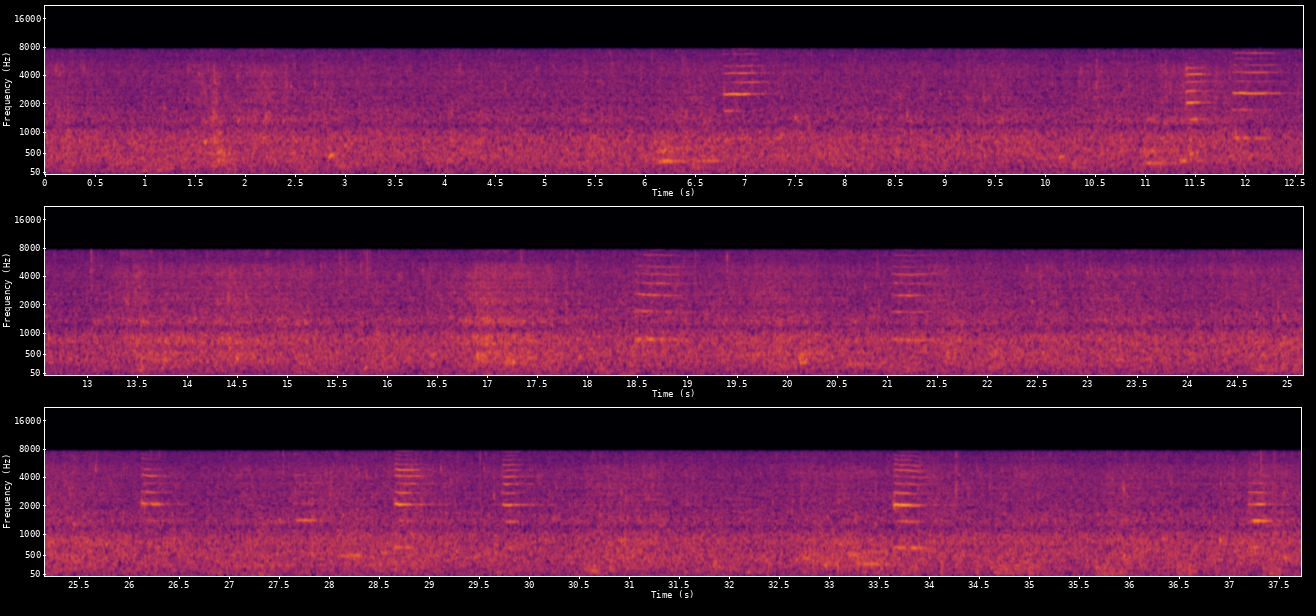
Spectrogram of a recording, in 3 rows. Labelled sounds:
6.7	7.3	killer whale, northern resident, G clan, call N24ii, 2.4 to 6.9 kHz
11.4	12.4	killer whale, northern resident, G clan, call N24ii, 2.5 to 7.9 kHz
18.4	19.0	killer whale, northern resident, G clan, call N24ii, 1.6 to 7.8 kHz
21.0	21.5	killer whale, northern resident, G clan, call N24ii, 2.4 to 6.9 kHz
26.1	26.4	killer whale, northern resident, G clan, call N24ii, 2.0 to 4.3 kHz
28.6	30.1	killer whale, northern resident, G clan, call N24ii, 1.9 to 5.0 kHz
33.6	34.1	killer whale, northern resident, G clan, call N24ii, 1.8 to 7.0 kHz
37.2	37.5	killer whale, northern resident, G clan, call N24ii, 2.0 to 2.2 kHz

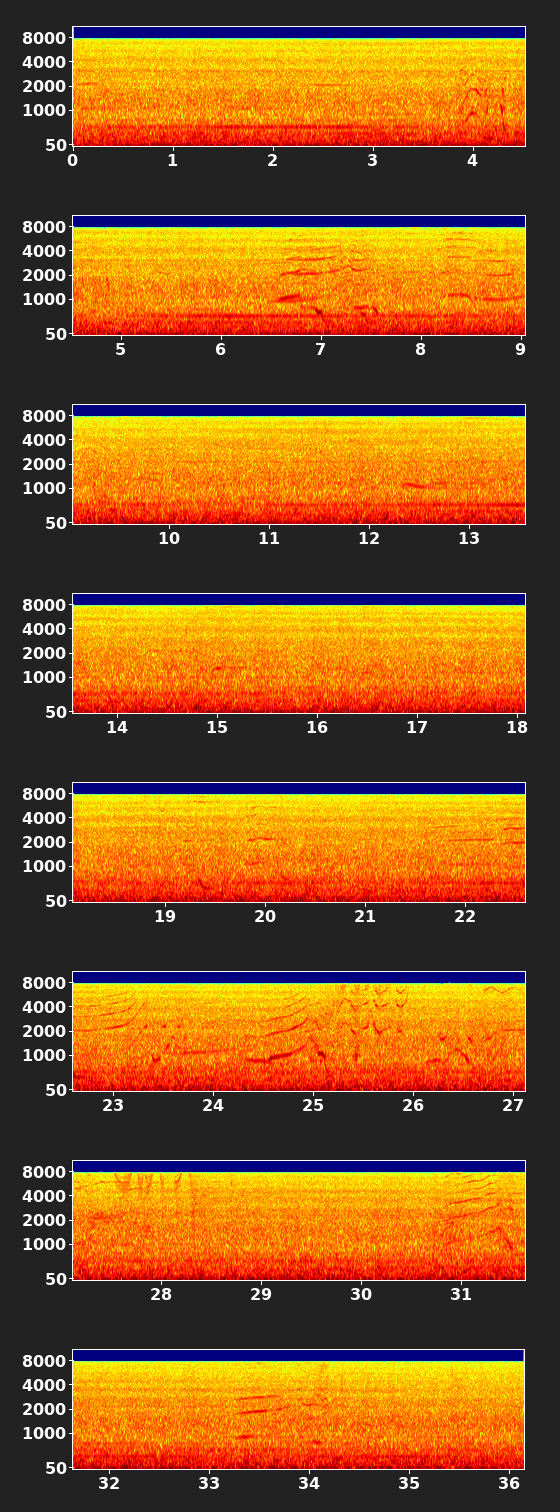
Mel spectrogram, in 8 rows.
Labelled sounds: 6.4	7.6	killer whale, southern resident, 0.54 to 5.6 kHz
19.8	20.1	killer whale, southern resident, 2.1 to 2.9 kHz
26.8	27.6	killer whale, southern resident, 1.6 to 2.5 kHz

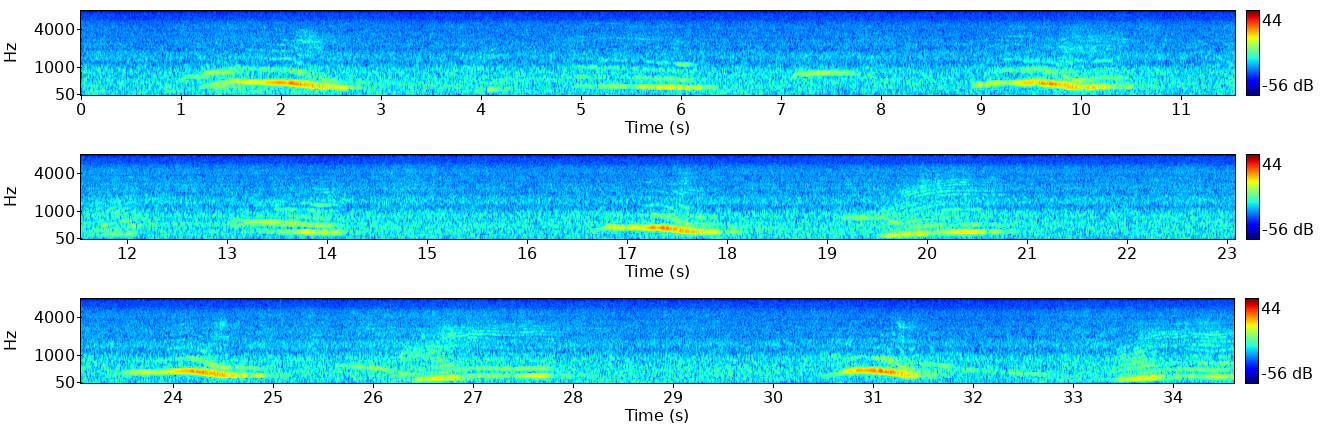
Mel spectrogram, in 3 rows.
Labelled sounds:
1.2	2.4	humpback whale, 0.78 to 2.8 kHz
5.3	5.9	humpback whale, 1.1 to 3.0 kHz
7.1	7.7	humpback whale, 0.78 to 0.88 kHz
9.4	9.8	humpback whale, 0.78 to 1.0 kHz
13.5	13.7	humpback whale, 1.0 to 1.1 kHz
17.2	17.5	humpback whale, 0.78 to 0.91 kHz
19.1	20.4	humpback whale, 0.78 to 3.3 kHz
24.0	24.4	humpback whale, 0.78 to 0.94 kHz
26.3	27.6	humpback whale, 0.94 to 2.5 kHz
31.0	31.3	humpback whale, 0.78 to 0.97 kHz
33.8	34.6	humpback whale, 1.2 to 2.4 kHz

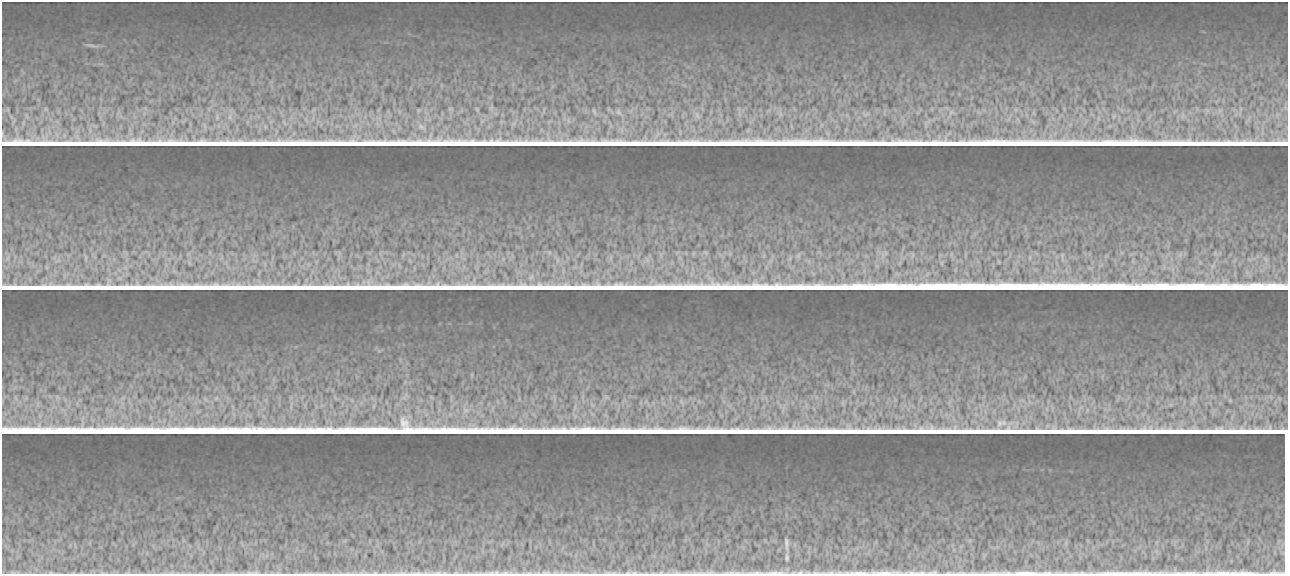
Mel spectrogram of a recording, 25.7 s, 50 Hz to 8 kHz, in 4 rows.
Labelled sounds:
15.0	15.3	Pacific white-sided dolphin, 3.7 to 3.9 kHz

